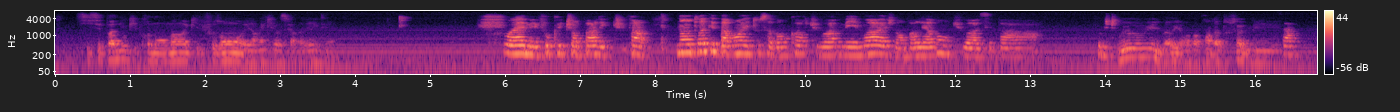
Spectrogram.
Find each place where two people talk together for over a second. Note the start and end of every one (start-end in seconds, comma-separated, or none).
none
